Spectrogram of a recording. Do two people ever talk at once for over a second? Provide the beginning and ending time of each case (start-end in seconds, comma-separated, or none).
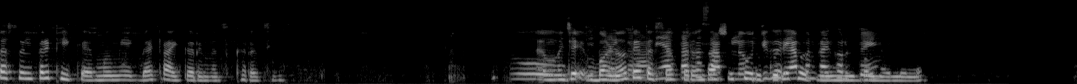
5.5-8.7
